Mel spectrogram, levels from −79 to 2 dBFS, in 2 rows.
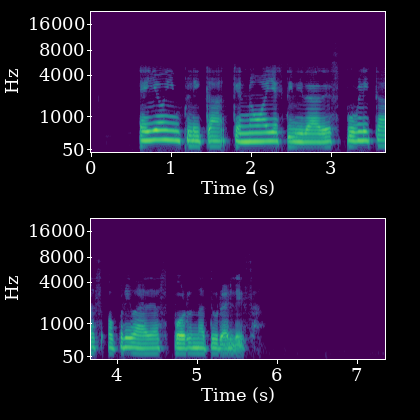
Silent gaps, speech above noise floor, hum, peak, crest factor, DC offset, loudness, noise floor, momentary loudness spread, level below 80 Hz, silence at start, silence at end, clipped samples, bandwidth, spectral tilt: none; 54 dB; none; -8 dBFS; 16 dB; under 0.1%; -23 LUFS; -77 dBFS; 7 LU; -70 dBFS; 0.6 s; 1.75 s; under 0.1%; 5.2 kHz; -9.5 dB/octave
